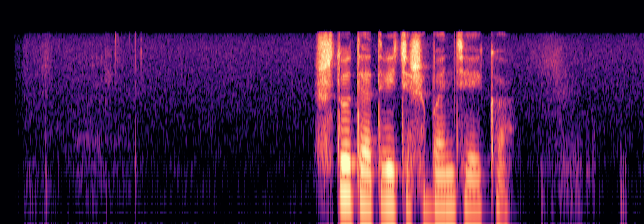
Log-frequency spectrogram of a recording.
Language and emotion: Russian, neutral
